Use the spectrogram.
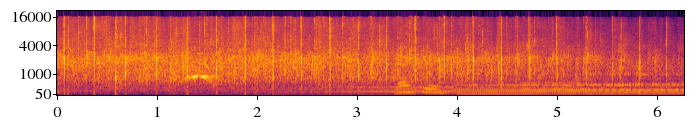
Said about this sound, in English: And if it doesn't, we can start clapping. You can just start clapping, yeah.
